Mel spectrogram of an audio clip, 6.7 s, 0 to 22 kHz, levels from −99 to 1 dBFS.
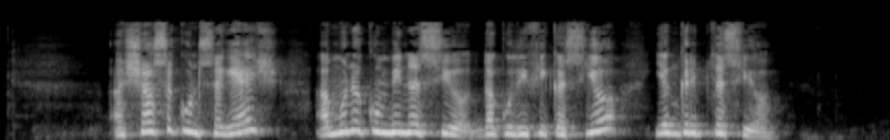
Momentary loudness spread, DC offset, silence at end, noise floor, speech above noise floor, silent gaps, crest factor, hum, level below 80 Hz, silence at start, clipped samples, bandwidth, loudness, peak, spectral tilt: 10 LU; under 0.1%; 0.9 s; -74 dBFS; 49 dB; none; 18 dB; none; -68 dBFS; 0.85 s; under 0.1%; 11.5 kHz; -26 LUFS; -10 dBFS; -4.5 dB/octave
